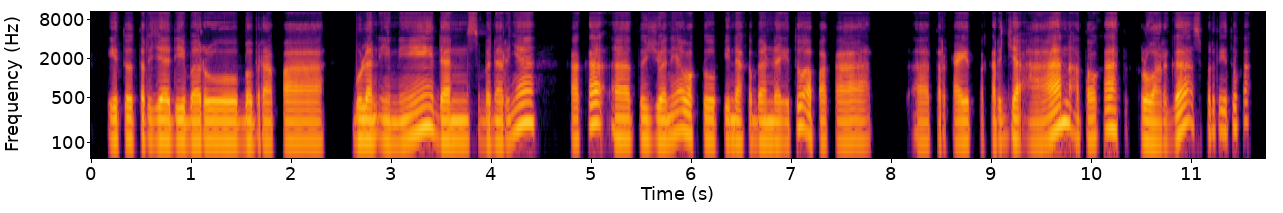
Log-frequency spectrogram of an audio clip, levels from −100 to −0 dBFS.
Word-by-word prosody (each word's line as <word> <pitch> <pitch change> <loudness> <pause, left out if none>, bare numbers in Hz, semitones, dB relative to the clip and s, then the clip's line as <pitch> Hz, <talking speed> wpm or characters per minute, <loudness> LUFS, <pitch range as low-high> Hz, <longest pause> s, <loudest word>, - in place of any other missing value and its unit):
itu 120 0 0
terjadi 115 -1 +2
baru 110 0 +3
beberapa 105 0 -1 0.3
bulan 115 0 +4
ini, 120 - +1
dan 110 -2 +2
sebenarnya 110 - 0 0.3
Kakak, 195 - +2
eee, 120 -1 +1
tujuannya 120 +4 0
waktu 135 -4 -1
pindah 110 -2 0
ke 110 - -7
Belanda 110 0 +1
itu 105 +12 -3
apakah, 110 +1 -2 0.4
eee, 105 0 -5
terkait 110 0 -1
pekerjaan 120 - +1
ataukah 160 +8 -1 0.2
keluarga, 110 - +2
seperti 155 -4 -7
itu, - - -3
Kak? 215 - -10
115 Hz, 130 wpm, -24 LUFS, 110-120 Hz, 0.4 s, bulan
